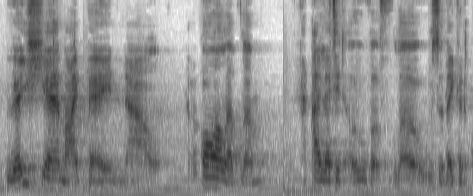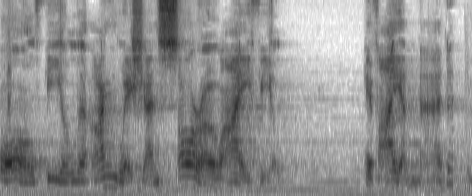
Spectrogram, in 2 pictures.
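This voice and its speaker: An actor playing a mad, grief-stricken sorcerer, delivering brooding, theatrical monologues in an audio drama, bitterly resigned to doom. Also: male voice, medium pitch. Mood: anguished, bitter. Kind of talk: fan audio drama acting. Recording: echoey cavernous reverb with music.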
